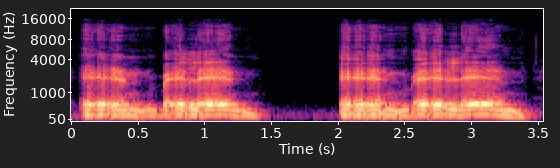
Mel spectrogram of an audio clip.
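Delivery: slow, quavering high bleat; goat bleat. Acted. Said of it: "the goat bleated".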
